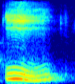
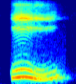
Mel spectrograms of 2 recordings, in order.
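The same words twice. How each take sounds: First: I said with the teeth almost together; closed-teeth I. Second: I said with the mouth wide open. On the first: Teacher demonstrates I with teeth almost together. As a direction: keep the teeth nearly closed on I. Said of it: "con los dientes casi pegados". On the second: Teacher demonstrates I with mouth wide open. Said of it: "I con la boca bien abierta". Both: Shown as a demonstration.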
